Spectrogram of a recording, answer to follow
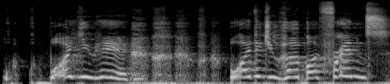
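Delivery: scared man demanding why they hurt his friends; distraught stranger. Acted. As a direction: ask why through fear and grief. Stranger confronts party.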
